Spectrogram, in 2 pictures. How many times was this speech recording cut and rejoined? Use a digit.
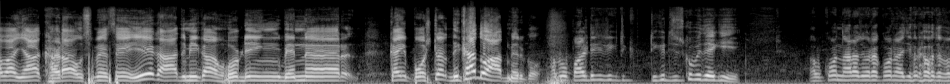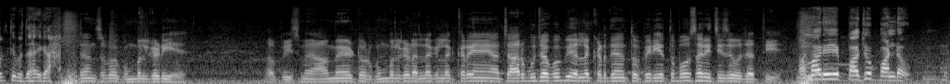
3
